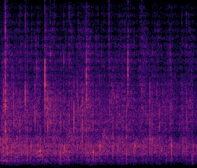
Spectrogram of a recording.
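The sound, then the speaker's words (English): A crowd at a sermon claps steadily, a dense wash of many overlapping hand claps with no break, bright and moderately loud throughout, with no clear voices over it. “We ought to clap our hands.”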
